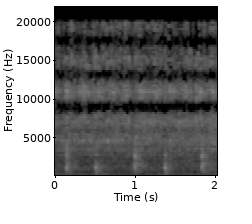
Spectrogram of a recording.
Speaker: If I sit up, no clicking noise. Normal position, clicking noise. Now lean to the side, no clicking noise. Back to center, clicking. Shifting, still clicking.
